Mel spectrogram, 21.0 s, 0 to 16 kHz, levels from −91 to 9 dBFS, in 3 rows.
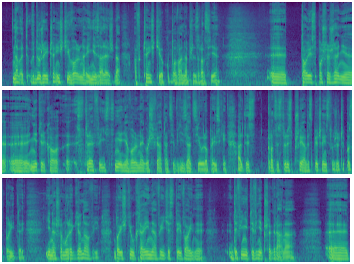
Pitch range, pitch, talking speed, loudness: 95-110 Hz, 105 Hz, 130 wpm, -16 LUFS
